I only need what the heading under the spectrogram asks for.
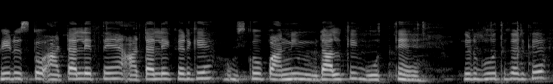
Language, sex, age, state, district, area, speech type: Hindi, female, 18-30, Bihar, Muzaffarpur, urban, spontaneous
